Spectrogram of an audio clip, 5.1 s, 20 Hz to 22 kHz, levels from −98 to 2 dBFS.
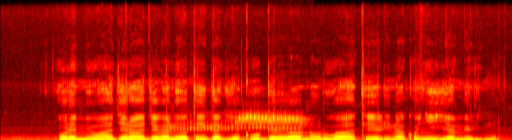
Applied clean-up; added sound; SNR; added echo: none; Chirp, tweet; 11 dB; none.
